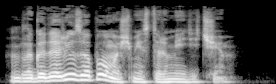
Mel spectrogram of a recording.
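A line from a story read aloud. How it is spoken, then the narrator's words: Dry thanks. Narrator (Russian): сухо поблагодарил Джон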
